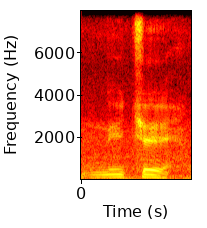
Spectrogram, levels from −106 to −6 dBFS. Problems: constant background noise, low volume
